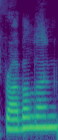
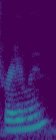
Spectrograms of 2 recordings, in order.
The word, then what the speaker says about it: Railen: the next speaker is ralin please correct um your name I may have mispronounced it it's railen okay thank you welcome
